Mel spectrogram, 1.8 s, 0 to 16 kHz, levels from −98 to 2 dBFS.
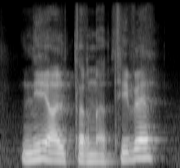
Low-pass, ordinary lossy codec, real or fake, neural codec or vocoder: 14.4 kHz; none; fake; codec, 44.1 kHz, 7.8 kbps, DAC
